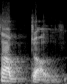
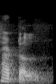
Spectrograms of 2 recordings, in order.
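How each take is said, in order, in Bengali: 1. এই শব্দে b উচ্চারিত হয়। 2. এই শব্দে b উচ্চারিত হয় না। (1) "স্বাভাবিকভাবে উচ্চারণ করলে এটা হচ্ছে যে সাবটল" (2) "সঠিক উচ্চারণ হচ্ছে শাটল"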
